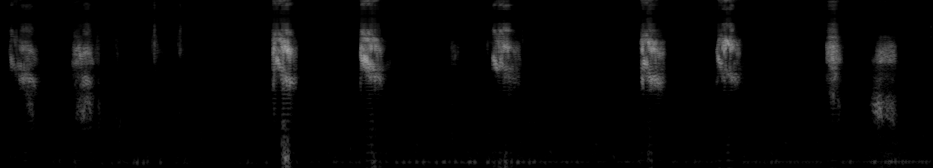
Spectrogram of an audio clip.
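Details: Satin bowerbird, a visitor at a bower, giving short hissing, scratchy bursts in an irregular series, some close together and others spaced by up to a second or more, over a faint low hum.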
